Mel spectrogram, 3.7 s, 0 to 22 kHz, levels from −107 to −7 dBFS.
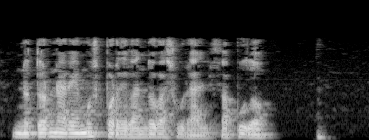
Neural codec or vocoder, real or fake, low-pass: none; real; 7.2 kHz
